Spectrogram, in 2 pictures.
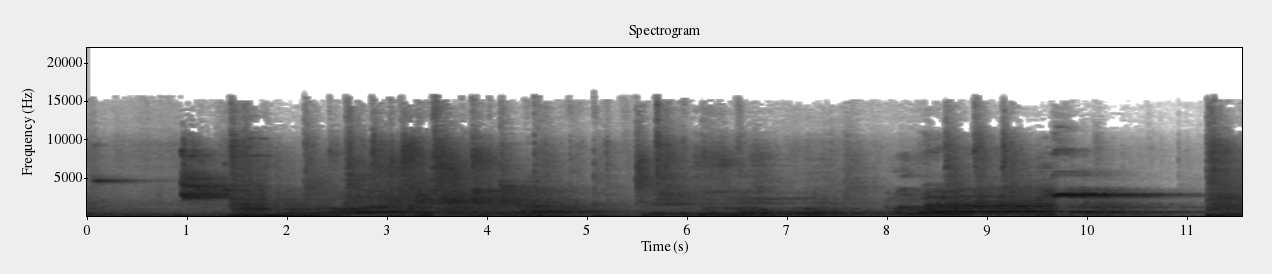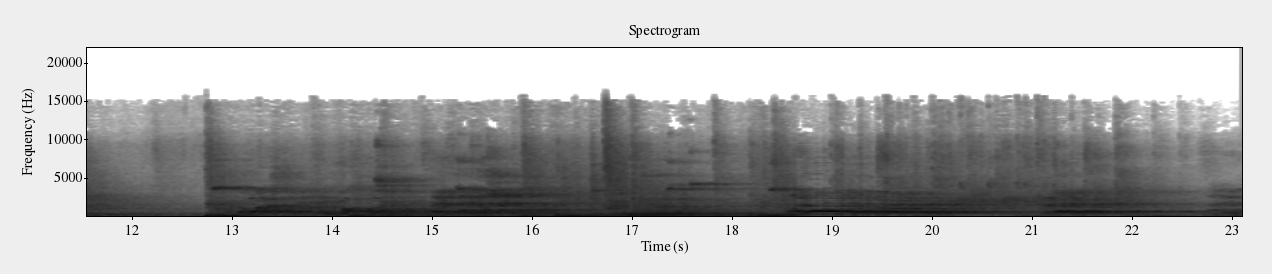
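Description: Men shout and call out to each other during play.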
